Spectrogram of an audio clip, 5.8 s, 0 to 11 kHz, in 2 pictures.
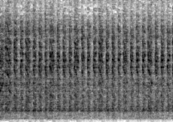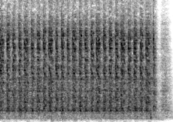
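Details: Yamaha Thundercat, first start after carb overhaul with float needles and seats renewed, fuel in the carbs and fuel pump disabled: steady starter churn, about 2.5 beats a second, never catches.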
